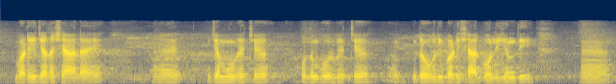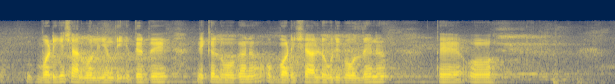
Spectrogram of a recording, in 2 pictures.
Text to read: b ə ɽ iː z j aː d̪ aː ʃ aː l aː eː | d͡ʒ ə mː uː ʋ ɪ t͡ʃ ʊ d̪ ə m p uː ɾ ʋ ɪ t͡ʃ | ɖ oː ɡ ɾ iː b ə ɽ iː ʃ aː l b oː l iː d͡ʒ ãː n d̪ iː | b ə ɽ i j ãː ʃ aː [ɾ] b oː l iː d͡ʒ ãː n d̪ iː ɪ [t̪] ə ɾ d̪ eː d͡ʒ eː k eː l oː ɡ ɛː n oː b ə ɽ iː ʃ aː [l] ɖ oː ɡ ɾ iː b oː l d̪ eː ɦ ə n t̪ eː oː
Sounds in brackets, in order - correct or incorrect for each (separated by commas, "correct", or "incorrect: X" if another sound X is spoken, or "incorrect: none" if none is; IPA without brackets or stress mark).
incorrect: l, incorrect: d̪, correct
